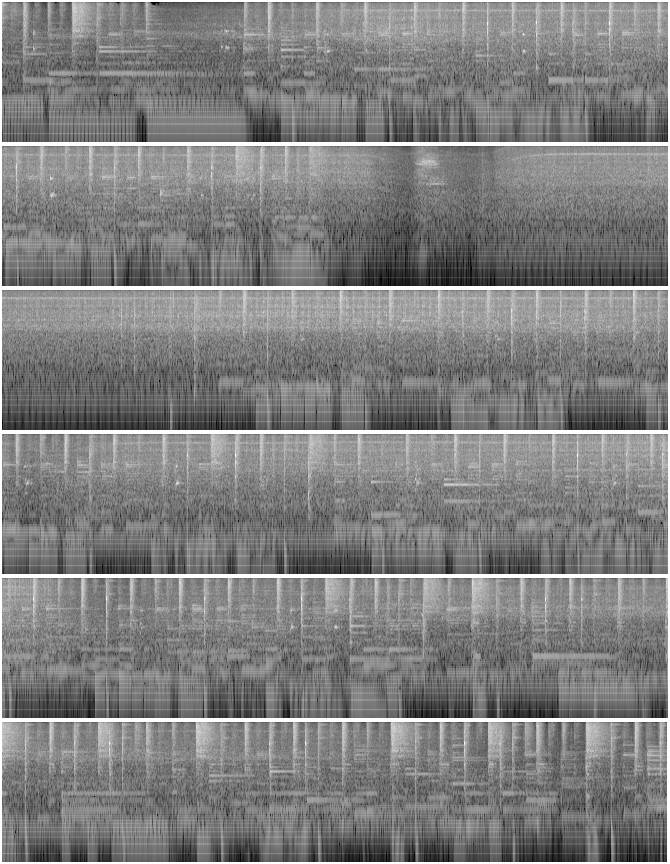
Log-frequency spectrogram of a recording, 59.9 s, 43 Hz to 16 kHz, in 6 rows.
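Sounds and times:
music with a beat and melody: 0.0 - 15.0, 22.4 - 59.9.

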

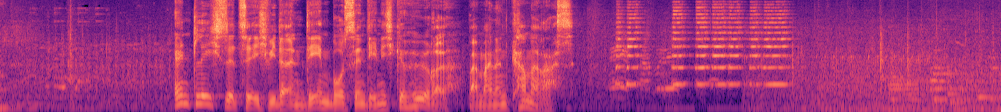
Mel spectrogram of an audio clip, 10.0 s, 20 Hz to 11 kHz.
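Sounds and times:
low engine rumble: 0.0 - 10.0
vehicle horn tooting: 6.1 - 8.0.

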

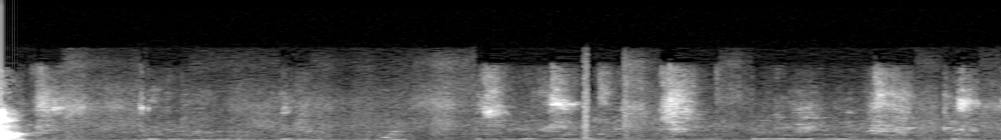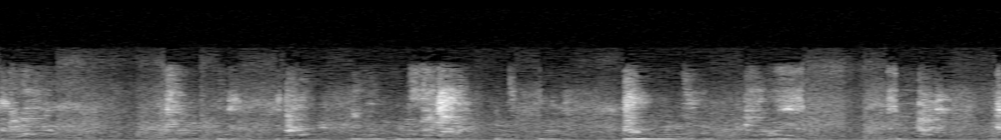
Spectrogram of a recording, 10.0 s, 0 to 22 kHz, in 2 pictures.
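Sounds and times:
voice: 0.0 - 0.2.

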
